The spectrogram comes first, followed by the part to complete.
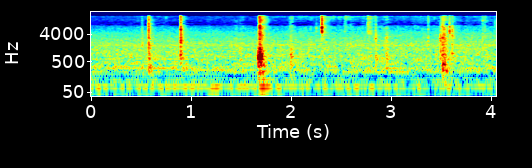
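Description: Canon Pixma PRO-200 photo printer initializing after power-on: a steady motor hum with several sharp clicks as the print-head carriage moves toward its home position.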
